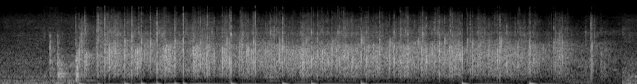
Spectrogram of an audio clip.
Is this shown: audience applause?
yes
